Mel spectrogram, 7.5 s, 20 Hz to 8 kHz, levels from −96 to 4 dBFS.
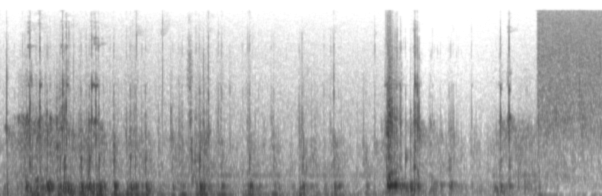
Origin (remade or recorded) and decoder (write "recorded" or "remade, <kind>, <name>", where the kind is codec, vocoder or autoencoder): recorded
